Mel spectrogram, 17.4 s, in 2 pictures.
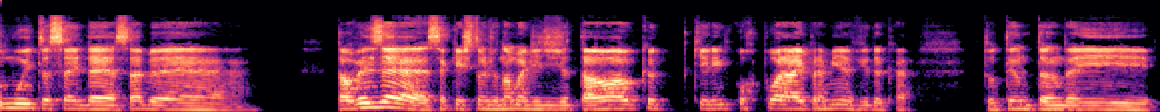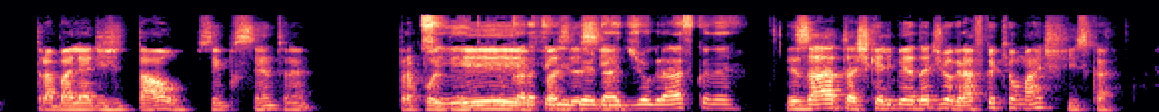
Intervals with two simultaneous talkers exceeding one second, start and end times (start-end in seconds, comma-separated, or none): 11.8-13.4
